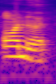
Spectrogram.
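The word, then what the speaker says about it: honour: जैसे कि देखो एन आर, एन ऑनर. ठीक है, तो यहाँ पर एच जो है इसमें साइलेंट है.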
